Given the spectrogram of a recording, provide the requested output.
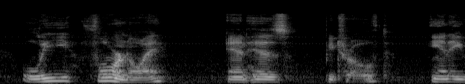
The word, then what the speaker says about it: Flournoy: The Herald noted that 2 of the bandits, Lee Flournoy, that's F-L-O-U-R-N-O-Y, not Burney, B-U-R-N-E-Y, and Charles Mays, Mays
